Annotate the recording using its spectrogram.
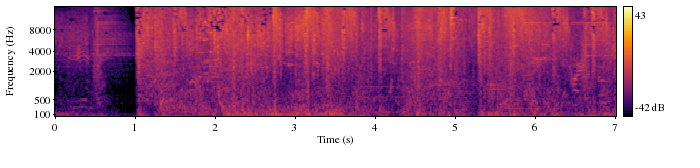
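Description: Magic blasts and combat effects crackle and boom loudly.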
